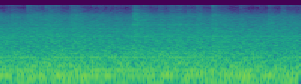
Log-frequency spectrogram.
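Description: Steady low hum with an even hiss and no speech, unchanging throughout.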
